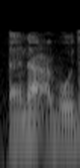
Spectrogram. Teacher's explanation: أن أعبد ينقل ورش فيها حركة الهمز للنون، فنقرأها لورش أن أعبد الذين تدعون من دون الله، الدال الساكن تدعون فيه القلقلة، والنون الساكنة قبل الدال حكمها الإخفاء.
